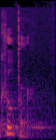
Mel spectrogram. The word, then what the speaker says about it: Cowper: His name is William Cooper. It's spelled C-O-W-P-E-R.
